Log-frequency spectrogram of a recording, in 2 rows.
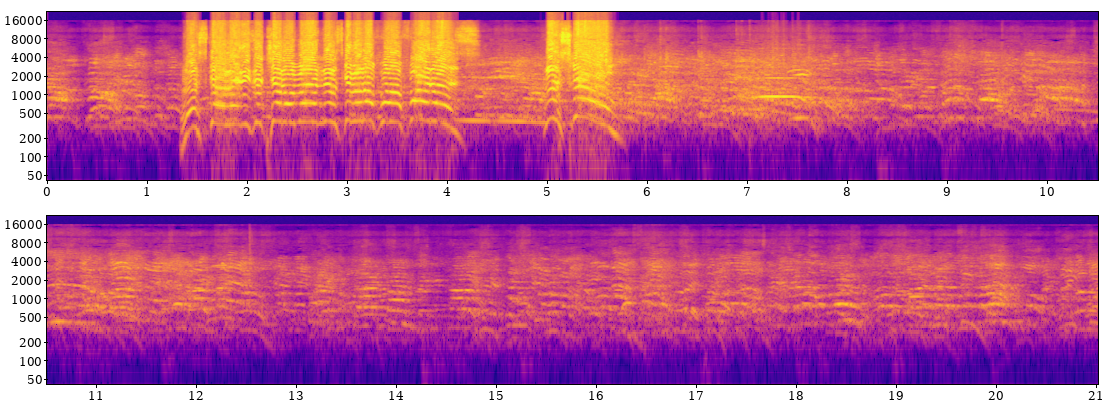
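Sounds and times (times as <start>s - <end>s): crowd chattering and shouting: 0.0s - 21.0s.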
